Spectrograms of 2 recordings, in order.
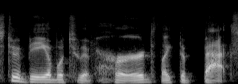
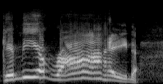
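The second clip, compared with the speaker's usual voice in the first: very high, very slow lewd heckle, "ride" stretched. Retelling what a fan in the crowd yelled: imitating a fan yelling. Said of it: "yell something perverted".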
